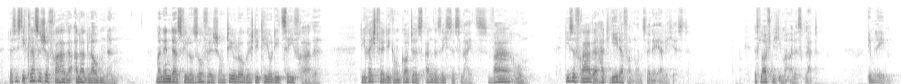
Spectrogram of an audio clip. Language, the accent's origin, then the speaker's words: German; Siegen, North Rhine-Westphalia, Germany; also born or lived in Wiedenest; ich komme aus Siegen, gebürtig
